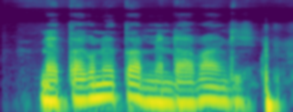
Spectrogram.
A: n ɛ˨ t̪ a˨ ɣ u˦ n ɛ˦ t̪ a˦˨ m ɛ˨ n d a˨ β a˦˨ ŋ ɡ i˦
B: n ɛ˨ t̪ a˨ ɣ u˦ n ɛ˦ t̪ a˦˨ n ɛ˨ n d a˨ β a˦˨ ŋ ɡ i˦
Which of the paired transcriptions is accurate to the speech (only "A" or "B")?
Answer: A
